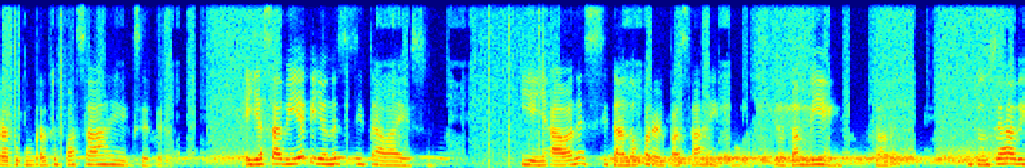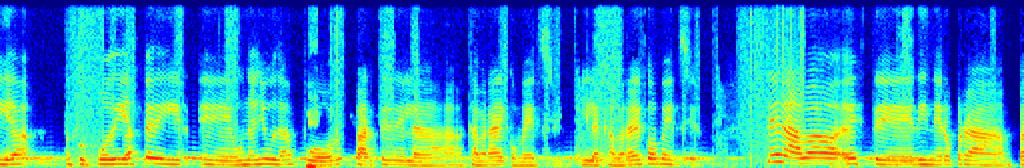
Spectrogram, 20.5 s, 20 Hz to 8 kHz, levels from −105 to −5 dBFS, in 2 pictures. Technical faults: speech suppressed in double talk; echo leak

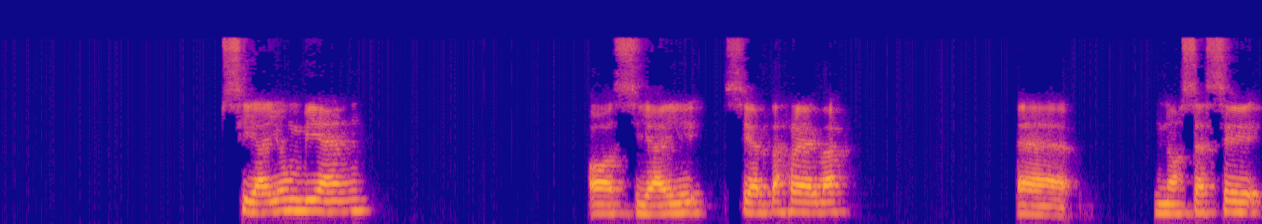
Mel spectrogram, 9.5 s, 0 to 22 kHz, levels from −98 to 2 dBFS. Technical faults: unreliable data bit

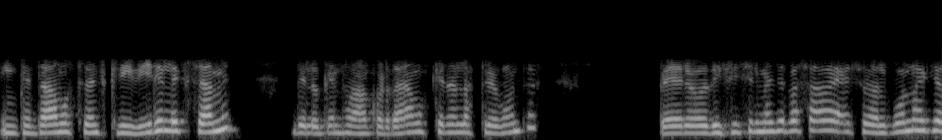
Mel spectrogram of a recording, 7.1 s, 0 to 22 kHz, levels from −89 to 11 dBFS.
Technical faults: G.729 codec; VoIP packet loss concealed by the speech codec

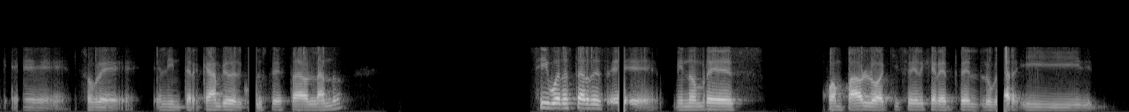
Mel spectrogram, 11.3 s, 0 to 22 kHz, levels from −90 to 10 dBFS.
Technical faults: packet loss on an ADPCM call

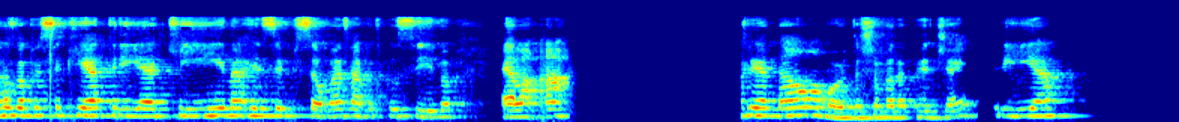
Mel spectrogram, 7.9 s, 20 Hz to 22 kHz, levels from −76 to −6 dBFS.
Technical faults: short concealed packet loss; long network dropout

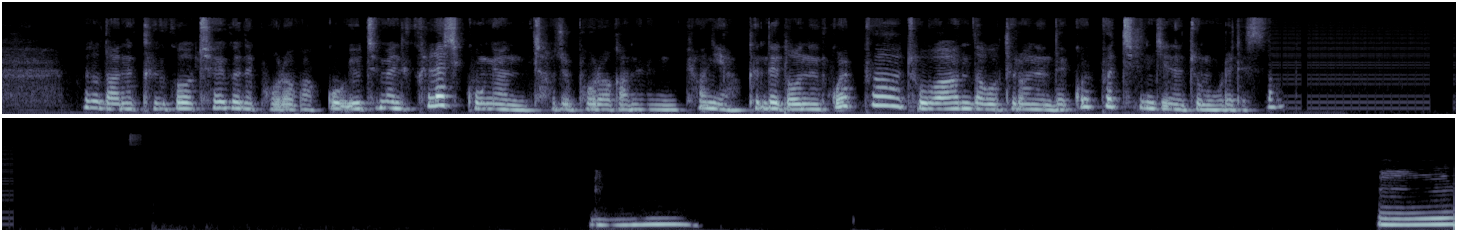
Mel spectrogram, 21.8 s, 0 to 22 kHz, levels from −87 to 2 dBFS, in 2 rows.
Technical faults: GSM phone buzz

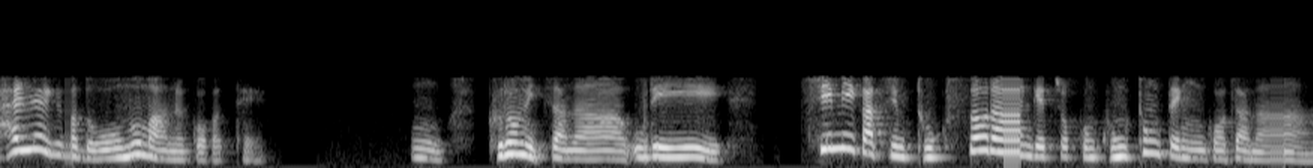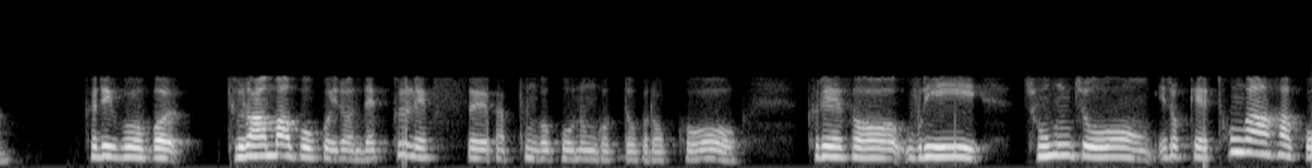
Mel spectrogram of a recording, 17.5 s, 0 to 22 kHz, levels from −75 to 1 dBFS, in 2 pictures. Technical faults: packet loss with last packet repeated

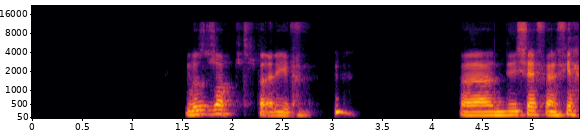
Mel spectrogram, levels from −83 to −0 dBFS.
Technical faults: microphone volume stepped up

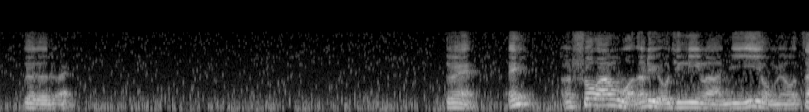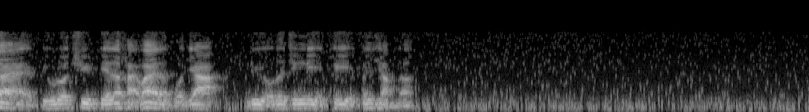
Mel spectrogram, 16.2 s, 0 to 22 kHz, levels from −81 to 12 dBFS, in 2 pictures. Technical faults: overdone noise removal

